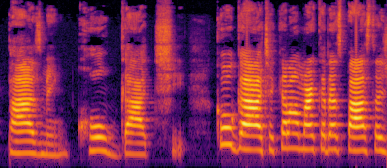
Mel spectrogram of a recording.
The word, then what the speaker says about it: Colgate: a gente adora falar colgate colgate mas lá eles falam Colgate colgate colgate então se você tiver no mercado atrás de pasta de dente Não pesquise não busque por cgat fala Colgate que aí o vendedor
